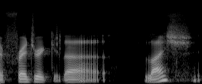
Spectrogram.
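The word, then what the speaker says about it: Friedrich Leisch: And so this idea was picked up by Frederick Leisch is how I believe I say his name. – That's absolutely correct. As a German, wonderful.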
